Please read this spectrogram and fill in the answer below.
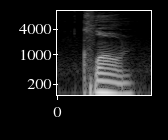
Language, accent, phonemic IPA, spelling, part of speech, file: English, US, /kloʊn/, clone, noun / verb, En-us-clone.ogg
- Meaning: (noun) 1. A living organism (originally a plant) produced asexually from a single ancestor, to which it is genetically identical 2. A group of identical cells derived from a single cell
